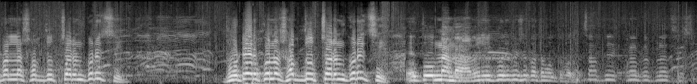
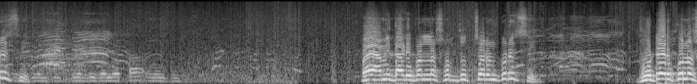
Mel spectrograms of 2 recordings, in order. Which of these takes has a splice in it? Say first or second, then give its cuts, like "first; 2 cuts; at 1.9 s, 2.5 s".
first; 1 cut; at 4.0 s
